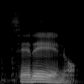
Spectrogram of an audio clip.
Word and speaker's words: sereno: chelo sereno and sereno i have to put the accent on the second e sereno sereno means clear serene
